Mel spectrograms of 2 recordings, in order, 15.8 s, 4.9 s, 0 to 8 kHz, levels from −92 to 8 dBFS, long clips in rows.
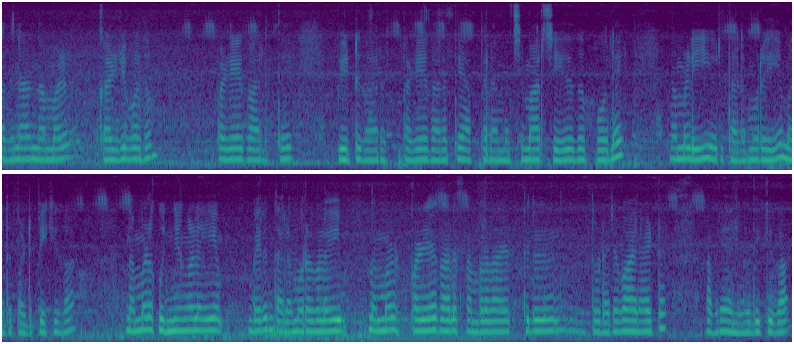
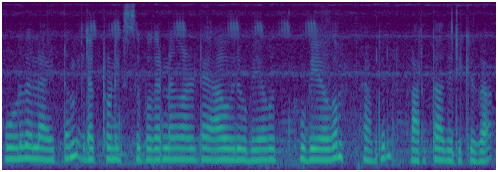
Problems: background sounds at intervals, low volume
